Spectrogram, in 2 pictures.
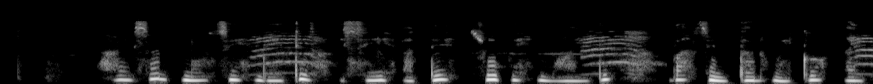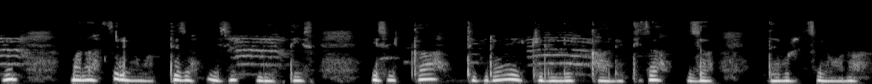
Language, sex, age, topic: Gamo, female, 18-24, government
